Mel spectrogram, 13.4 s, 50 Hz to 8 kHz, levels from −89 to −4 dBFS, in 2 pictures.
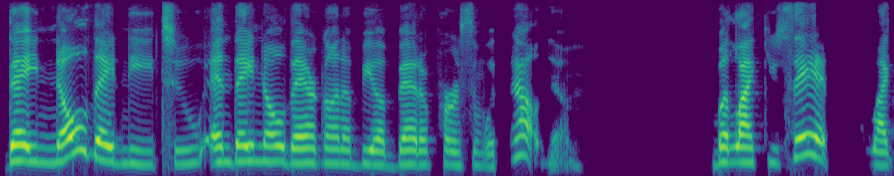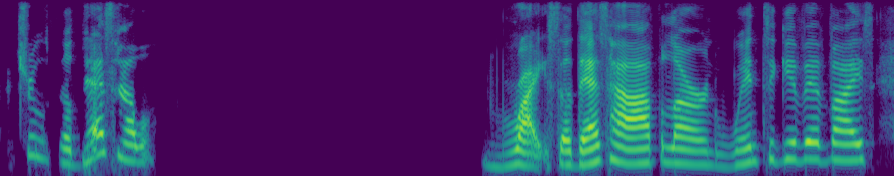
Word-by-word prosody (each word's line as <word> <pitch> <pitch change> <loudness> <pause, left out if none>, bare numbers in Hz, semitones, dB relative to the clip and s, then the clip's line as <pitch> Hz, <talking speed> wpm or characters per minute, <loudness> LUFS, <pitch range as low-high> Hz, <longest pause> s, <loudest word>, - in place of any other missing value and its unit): They 225 -1 +6
know 230 - +3
they 260 -9 +5
need 195 -3 -11
to, 190 +2 -9
and 210 +1 +1
they 225 0 +2
know 220 -1 -1
they're 205 -1 +2
gonna 200 -2 -5
be 190 +2 -6
a 180 - -1
better 185 +2 -2
person 180 -1 -9
without 265 - -5
them. - - -21 1.0
But 215 -1 +1
like 210 -1 +3
you 205 - -14
said, 290 +4 +2 0.3
like, - - -4
the - - -37
truth 290 -4 -12
so, 195 - -4
that's 345 0 -2
how 230 -3 -3 2.6
Right. 175 +2 +2
So, 180 -2 -1
that's 195 +5 +4
how 200 -4 +7
I've 205 +1 -3
learned 190 -4 -1
when 180 +7 -8
to 250 - -12
give 250 +2 -6
advice 240 -1 0
210 Hz, 160 wpm, -22 LUFS, 190-235 Hz, 2.6 s, how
